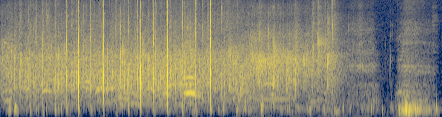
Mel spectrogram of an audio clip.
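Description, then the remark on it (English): A church audience claps in a steady, rhythmic beat for about four seconds to give praise to Jesus during a sermon, then the clapping fades into a loose murmur of voices and trails off to near silence. “Somebody clap your hands with me and give him praise and glory right now.”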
